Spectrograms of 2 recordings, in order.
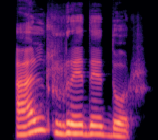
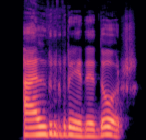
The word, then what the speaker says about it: alrededor: Vamos praticar sua pronúncia com a palavra que significa por volta de. Repete. Alrededor. Ok, ela confunde nossa língua mesmo. Vamos por partes. Vai repetindo comigo. Dor. De dor. Rededor. Alrededor. Alrededor. Eu vou deixar no material extra o link de um vídeo que te ajuda na pronúncia dessa palavra, tá bom?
